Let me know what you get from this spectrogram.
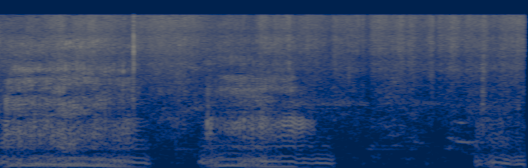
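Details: Dog playing with its new toy, making gremlin-like noises: two one-second moaning growls and the start of a third, with quiet breathing between.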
